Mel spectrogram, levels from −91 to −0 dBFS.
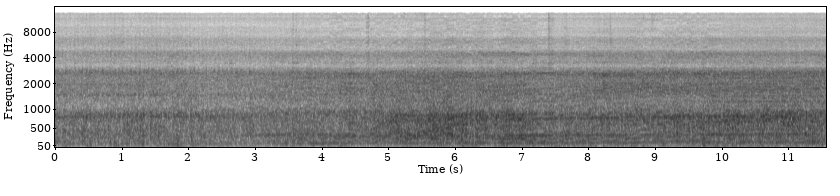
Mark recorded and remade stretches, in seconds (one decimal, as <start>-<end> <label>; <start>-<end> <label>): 0.0-4.0 recorded; 4.0-7.5 remade; 7.5-8.7 recorded; 8.7-10.0 remade; 10.0-11.6 recorded

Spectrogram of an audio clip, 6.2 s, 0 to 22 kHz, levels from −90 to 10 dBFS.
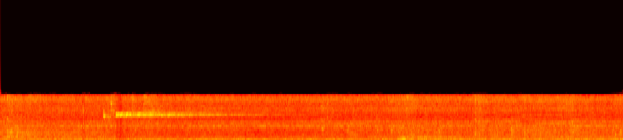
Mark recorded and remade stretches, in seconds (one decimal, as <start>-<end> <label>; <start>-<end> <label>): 0.0-5.2 recorded; 5.2-5.8 remade; 5.8-6.2 recorded

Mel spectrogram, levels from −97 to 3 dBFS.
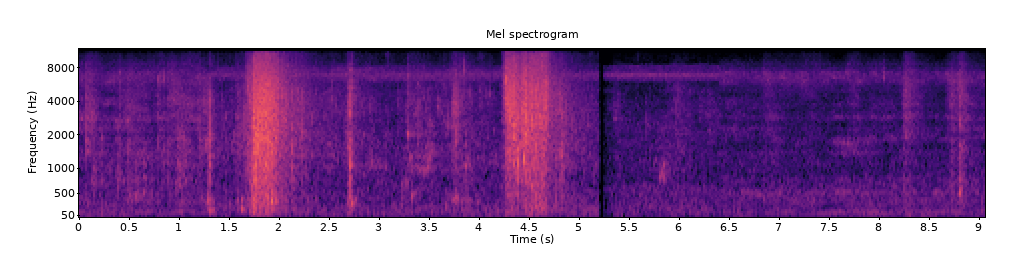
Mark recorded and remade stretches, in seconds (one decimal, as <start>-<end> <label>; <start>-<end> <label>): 0.0-1.3 remade; 1.3-6.4 recorded; 6.4-9.1 remade

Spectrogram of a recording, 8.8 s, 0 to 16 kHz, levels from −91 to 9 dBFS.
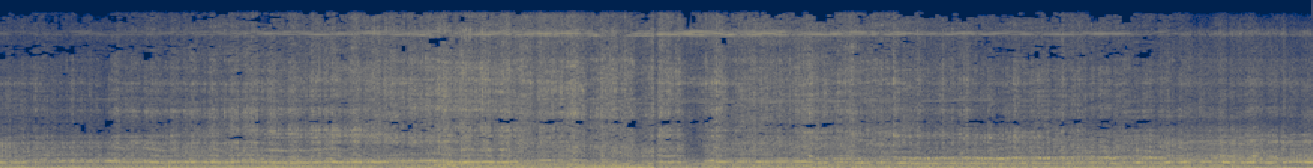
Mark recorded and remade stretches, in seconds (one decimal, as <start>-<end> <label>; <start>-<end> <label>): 0.0-7.9 recorded; 7.9-8.8 remade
